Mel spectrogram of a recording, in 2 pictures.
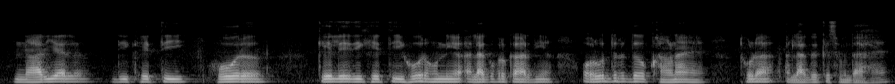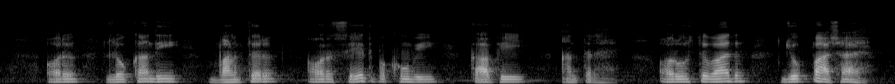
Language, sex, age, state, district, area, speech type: Punjabi, male, 45-60, Punjab, Rupnagar, rural, spontaneous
